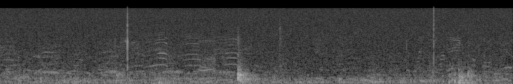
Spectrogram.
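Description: Young women call out and chatter outdoors in the distance.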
